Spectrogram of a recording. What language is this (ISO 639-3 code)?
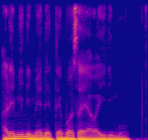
kik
